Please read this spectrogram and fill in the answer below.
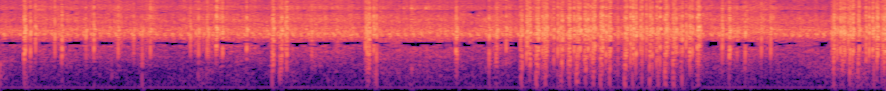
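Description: Irregular crackling clicks and rustles of handling noise on a phone's microphone, over a steady hiss.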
